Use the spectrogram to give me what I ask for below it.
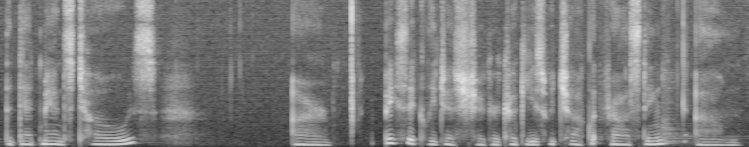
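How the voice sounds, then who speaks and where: A woman with a low, breathy, whispery voice does an ASMR customer-service roleplay as a friendly, obliging witch taking an order at a quaint cafe. She speaks very softly, gently, unhurriedly and chattily, close to a dry microphone.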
